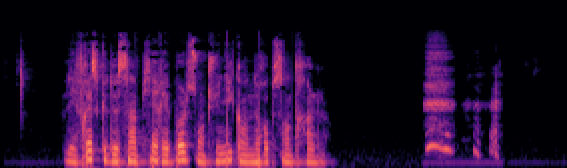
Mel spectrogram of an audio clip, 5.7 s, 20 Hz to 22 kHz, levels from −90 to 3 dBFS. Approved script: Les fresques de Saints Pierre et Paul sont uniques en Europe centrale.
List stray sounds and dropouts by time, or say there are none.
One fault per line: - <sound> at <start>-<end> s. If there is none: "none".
- laugh at 4.2-5.0 s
